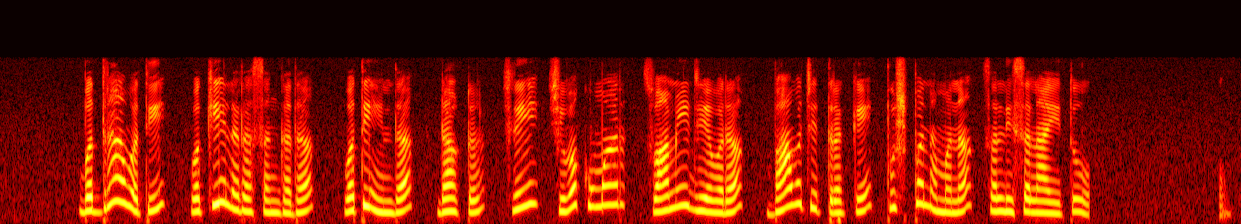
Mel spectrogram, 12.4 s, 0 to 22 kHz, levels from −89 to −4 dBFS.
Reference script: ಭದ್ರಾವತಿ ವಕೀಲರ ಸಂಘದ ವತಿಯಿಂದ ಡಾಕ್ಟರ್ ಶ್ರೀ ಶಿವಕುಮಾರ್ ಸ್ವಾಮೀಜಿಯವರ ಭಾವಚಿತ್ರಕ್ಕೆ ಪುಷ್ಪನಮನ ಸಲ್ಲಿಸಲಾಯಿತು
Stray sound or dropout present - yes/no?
no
